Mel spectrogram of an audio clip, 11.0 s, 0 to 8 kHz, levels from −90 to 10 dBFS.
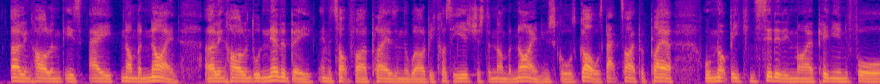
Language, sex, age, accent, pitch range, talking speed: English, male, 30-49, British, 105-120 Hz, 225 wpm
